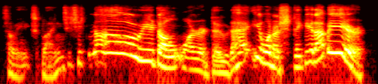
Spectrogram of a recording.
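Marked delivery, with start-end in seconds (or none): 1.2-4.9 high, loud, hammed-up screech; dairymaid. Dairymaid correcting the farm boy, in a high mock holler. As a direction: swoop up high and holler it as a joke woman. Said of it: "the dairymaid walks in".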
